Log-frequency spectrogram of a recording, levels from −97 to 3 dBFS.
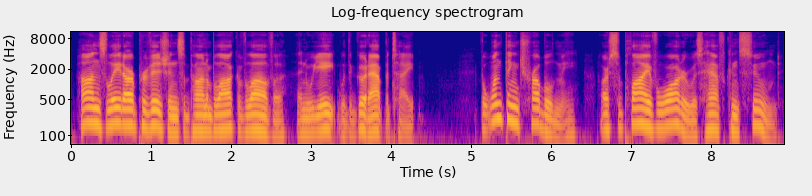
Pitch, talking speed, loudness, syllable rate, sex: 130 Hz, 190 wpm, -18 LUFS, 5.6 syllables/s, male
